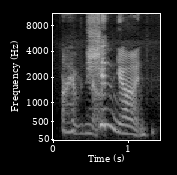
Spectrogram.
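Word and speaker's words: chignon: with me here like a how do you pronounce that word like like a pug on your head shinyon c-h-i-g -n-o-n then I made the mistake of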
